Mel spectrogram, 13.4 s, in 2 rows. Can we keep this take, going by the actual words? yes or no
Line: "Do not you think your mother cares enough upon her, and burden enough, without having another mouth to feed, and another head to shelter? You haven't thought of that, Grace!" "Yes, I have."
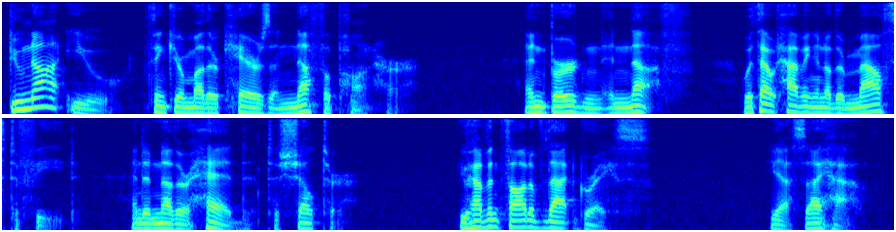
yes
